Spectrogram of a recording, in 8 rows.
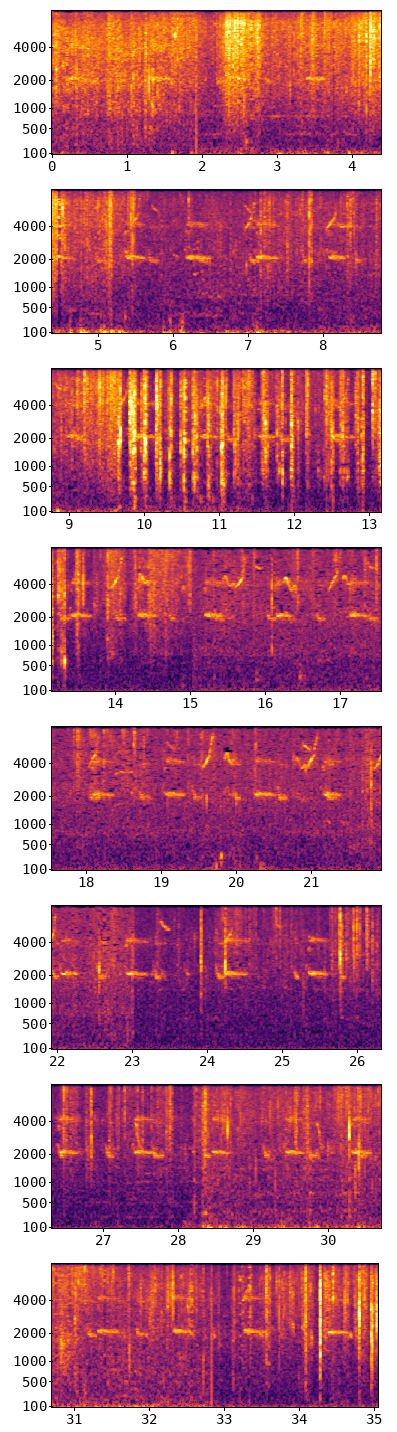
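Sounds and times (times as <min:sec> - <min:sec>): low rumble: 0:00.0 - 0:11.6, 0:27.4 - 0:35.0
bird chirping: 0:00.0 - 0:35.0.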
